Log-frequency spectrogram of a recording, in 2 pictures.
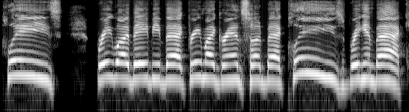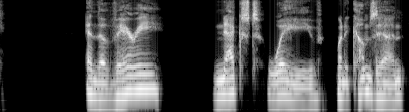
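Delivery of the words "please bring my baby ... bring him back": high, slow pleading, hammed-up crying; wailing plea. Grandma begs the Lord to return her grandson, high mock wail. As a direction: beg heaven in a mock wail. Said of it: "starts crying and screaming".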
